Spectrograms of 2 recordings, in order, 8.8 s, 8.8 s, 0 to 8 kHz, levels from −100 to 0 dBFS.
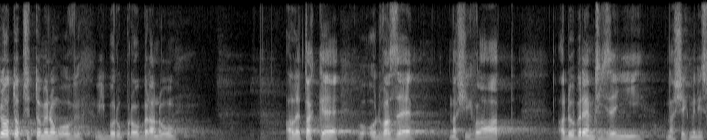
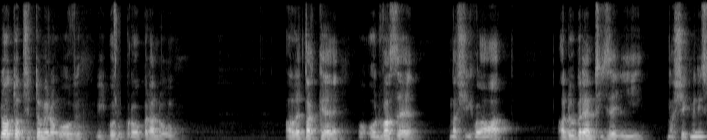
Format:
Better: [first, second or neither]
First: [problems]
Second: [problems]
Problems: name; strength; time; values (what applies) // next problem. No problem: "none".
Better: first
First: none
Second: noise reduction (neural mask model DeepFilterNet 3)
